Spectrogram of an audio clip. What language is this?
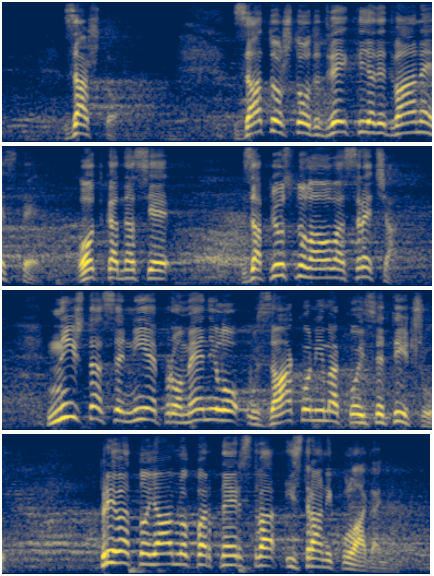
Serbian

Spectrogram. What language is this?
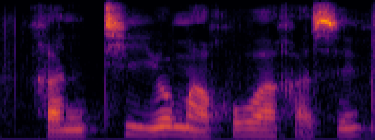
Northern Sotho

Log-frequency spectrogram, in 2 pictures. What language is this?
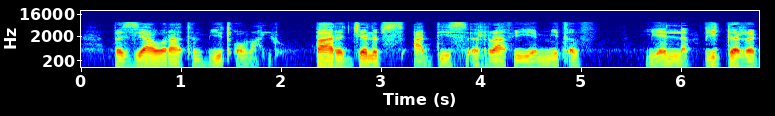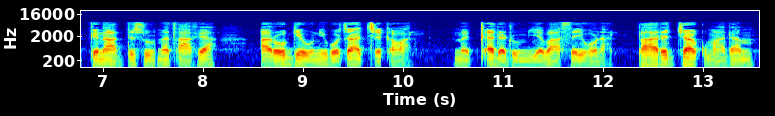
Amharic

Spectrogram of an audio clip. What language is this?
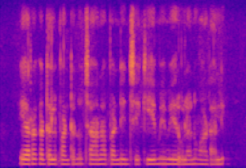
Telugu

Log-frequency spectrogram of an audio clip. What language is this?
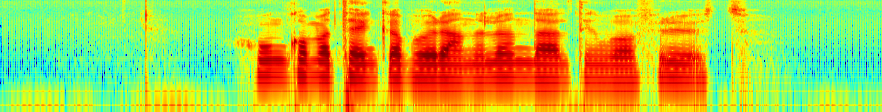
Swedish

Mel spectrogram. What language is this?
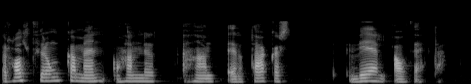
Icelandic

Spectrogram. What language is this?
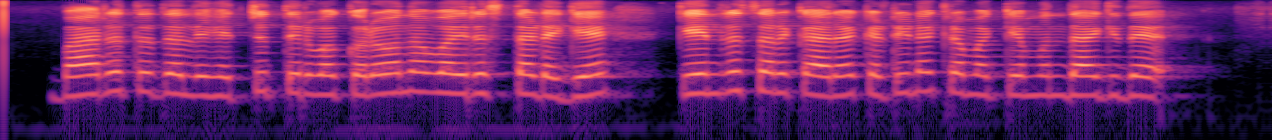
Kannada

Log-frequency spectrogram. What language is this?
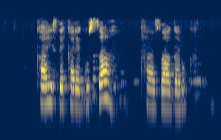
Kinyarwanda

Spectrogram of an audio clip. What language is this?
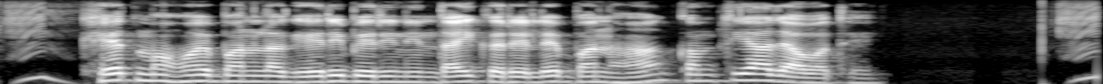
Chhattisgarhi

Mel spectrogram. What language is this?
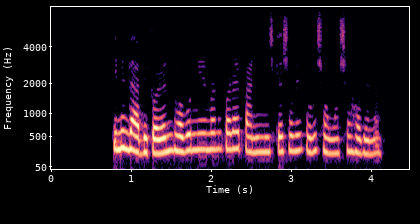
Bangla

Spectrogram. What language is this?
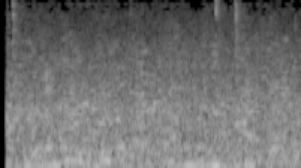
Urdu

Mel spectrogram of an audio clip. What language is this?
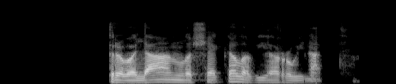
Catalan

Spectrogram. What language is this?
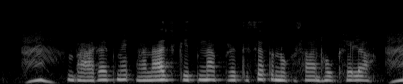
Bhojpuri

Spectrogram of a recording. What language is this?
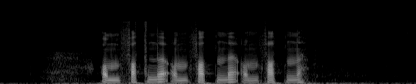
Norwegian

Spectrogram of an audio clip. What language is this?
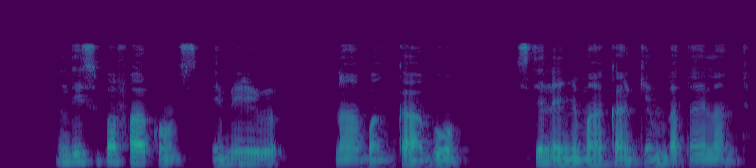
Igbo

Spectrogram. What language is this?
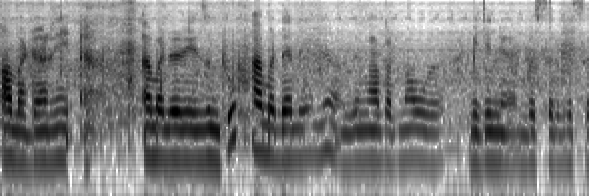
Bodo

